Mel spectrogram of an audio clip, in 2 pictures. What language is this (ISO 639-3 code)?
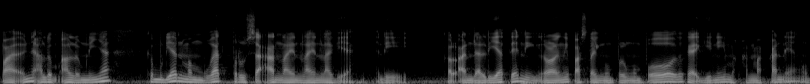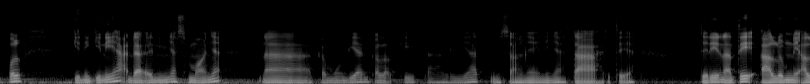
ind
